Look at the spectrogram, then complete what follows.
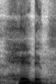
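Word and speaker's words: head: तो इसीलिए हमें यहां पर इ और ए का उच्चारण इ कर नहीं करना है ना तो बड़ी ई की मात्रा करना है बल्कि हमें ए की मात्रा कर देना है।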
